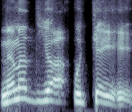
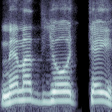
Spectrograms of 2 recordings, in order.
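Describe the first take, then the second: First: The two words are said separately, unjoined. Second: The two words merge into one joined word. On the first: "ఈ రెండు కలిపాం" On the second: "నినద్యోచ్చై అయింది"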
